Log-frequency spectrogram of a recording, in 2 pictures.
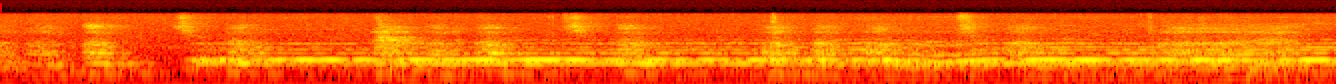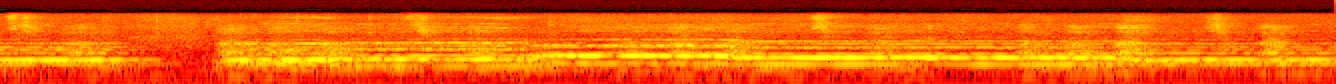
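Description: A mixed choir of women's and men's voices singing a cappella in long held chords, with a short break between phrases about seven and a half seconds in.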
